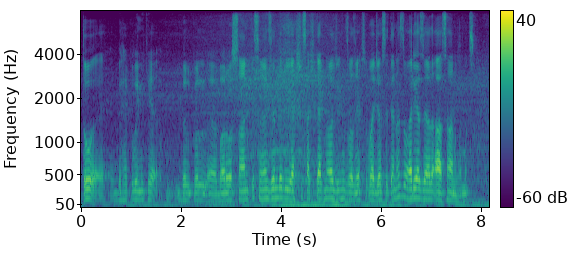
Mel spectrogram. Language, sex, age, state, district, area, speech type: Kashmiri, male, 18-30, Jammu and Kashmir, Budgam, urban, spontaneous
